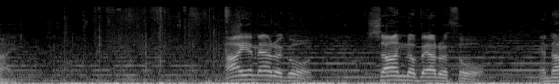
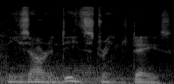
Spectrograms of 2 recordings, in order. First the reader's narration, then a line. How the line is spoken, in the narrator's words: he muttered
